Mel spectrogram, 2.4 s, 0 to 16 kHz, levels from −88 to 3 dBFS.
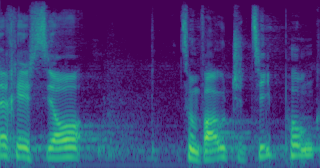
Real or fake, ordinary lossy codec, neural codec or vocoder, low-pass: real; Opus, 64 kbps; none; 14.4 kHz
